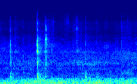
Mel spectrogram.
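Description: Light, scattered clicks and taps of hands handling the plastic engine housing and spark plug wire of a Husqvarna string trimmer, over a low steady hum.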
